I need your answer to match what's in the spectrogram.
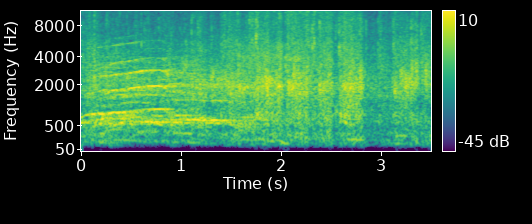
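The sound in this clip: Audience applause for a panel of hurling figures at a live GAA show in Thurles, a dense, steady clapping that fills the whole clip on its own, with a slight dip in loudness near the end.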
